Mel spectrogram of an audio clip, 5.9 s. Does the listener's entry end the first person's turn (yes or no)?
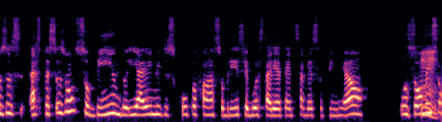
no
